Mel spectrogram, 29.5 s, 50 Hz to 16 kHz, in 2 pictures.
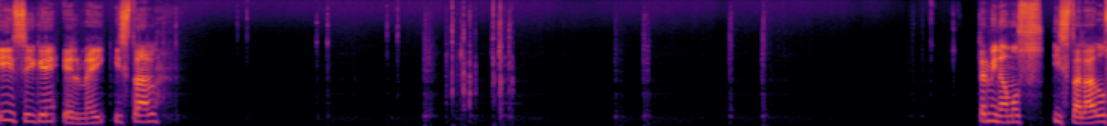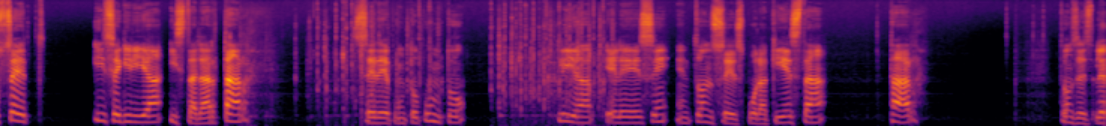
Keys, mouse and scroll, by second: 2.1 right click, 3.0 click, 4.1 right click, 4.8 right click, 5.0 click, 6.0 Tab, 6.5 Return, 15.0 click, 17.7 click, 18.7-22.8 typing, 26.3-28.1 drag.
